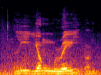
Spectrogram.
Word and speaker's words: Li Yong Rui: I never know how to pronounce that one. Better than any attempt I made. It's Li Yong Rui.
